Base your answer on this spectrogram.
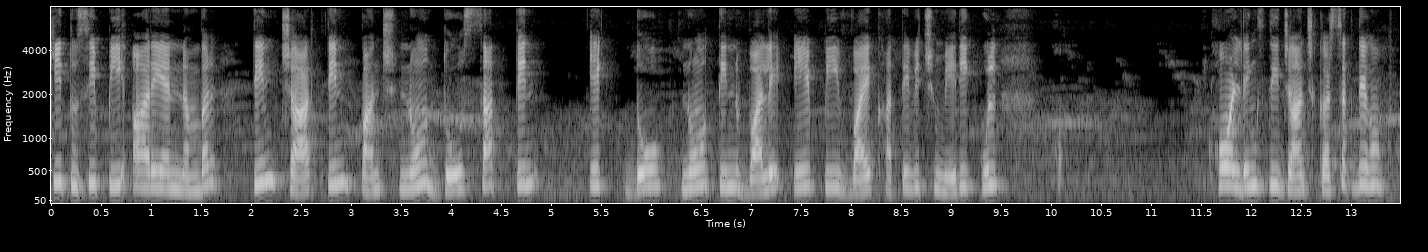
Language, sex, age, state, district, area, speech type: Punjabi, female, 30-45, Punjab, Pathankot, urban, read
